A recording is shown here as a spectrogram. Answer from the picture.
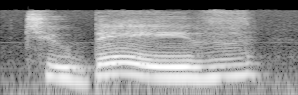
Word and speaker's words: bathe: The word bath is a noun with an unvoiced TH. Bath. But when you change it into a verb, to bathe, the vowel changes to an A sound and the TH is voiced.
